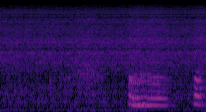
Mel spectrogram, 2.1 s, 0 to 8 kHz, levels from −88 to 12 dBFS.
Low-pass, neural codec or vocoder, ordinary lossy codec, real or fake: 7.2 kHz; vocoder, 24 kHz, 100 mel bands, Vocos; none; fake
